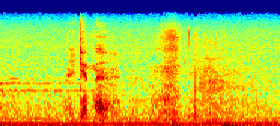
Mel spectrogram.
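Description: A man whispers quietly close by.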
